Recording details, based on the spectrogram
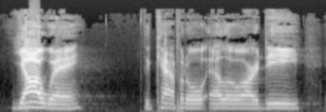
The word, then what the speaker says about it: Yahweh: his name which we pronounce from the Hebrew Yahweh. Formerly, it was oftentimes pronounced Jehovah.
